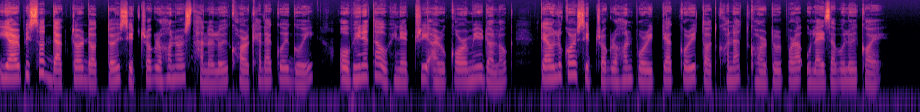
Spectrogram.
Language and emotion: Assamese, neutral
